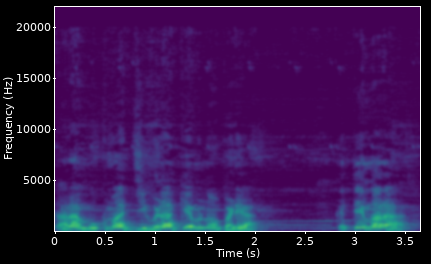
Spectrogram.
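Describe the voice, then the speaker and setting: Male storyteller as young prince, grief-stricken and pleading, high voice, faint music behind. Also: measured pace, lo-fi sound, natural voice. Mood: anguished. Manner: impassioned, tearful pleading. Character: young prince Bharat, grieving and self-reproaching.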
